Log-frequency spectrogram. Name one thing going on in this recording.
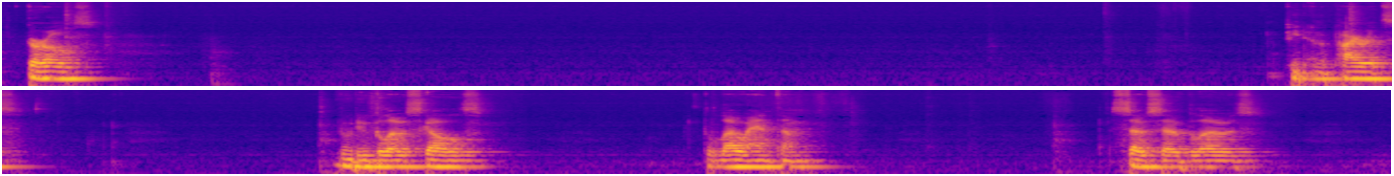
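A middle-aged man speaks calmly in short bursts, close to a microphone.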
